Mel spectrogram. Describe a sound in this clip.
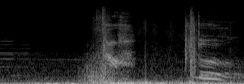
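A man grunts as he is grabbed in a sudden scuffle.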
